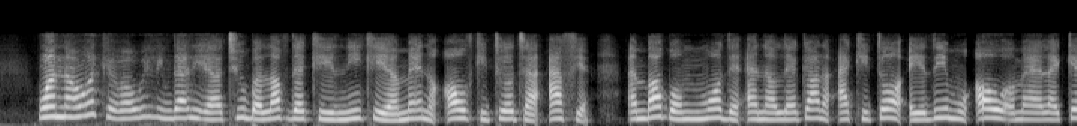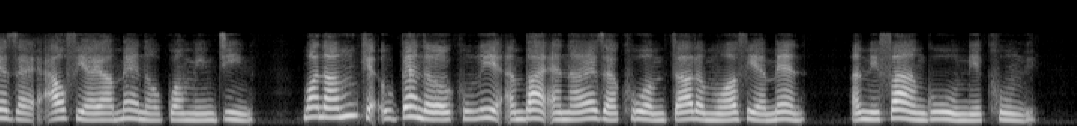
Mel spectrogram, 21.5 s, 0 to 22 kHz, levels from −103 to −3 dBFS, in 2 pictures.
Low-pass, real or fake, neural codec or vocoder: 7.2 kHz; fake; codec, 16 kHz in and 24 kHz out, 0.4 kbps, LongCat-Audio-Codec, two codebook decoder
